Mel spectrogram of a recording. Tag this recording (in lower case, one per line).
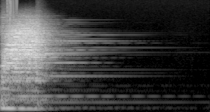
musical instrument
percussion
music
gong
